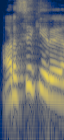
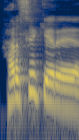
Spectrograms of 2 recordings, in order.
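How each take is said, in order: First: The word begins directly with a vowel. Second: The word begins with an added h sound. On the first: The speaker calls it right. "ಅರಸಿಕೆರೆ ಅನ್ನೋದನ್ನು" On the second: The speaker calls it wrong. "ಹರಸಿಕೆರೆ ಅಂತಾನೆ"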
